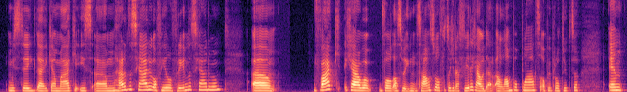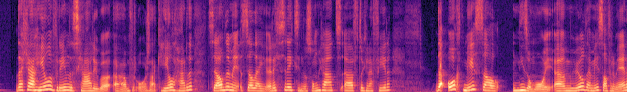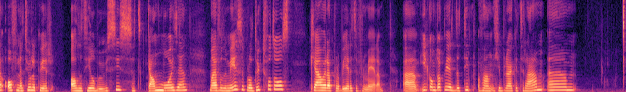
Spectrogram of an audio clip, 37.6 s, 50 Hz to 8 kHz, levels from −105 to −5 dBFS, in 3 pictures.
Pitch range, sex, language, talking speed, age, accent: 210-250 Hz, female, Dutch, 165 wpm, 20-39, Dutch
